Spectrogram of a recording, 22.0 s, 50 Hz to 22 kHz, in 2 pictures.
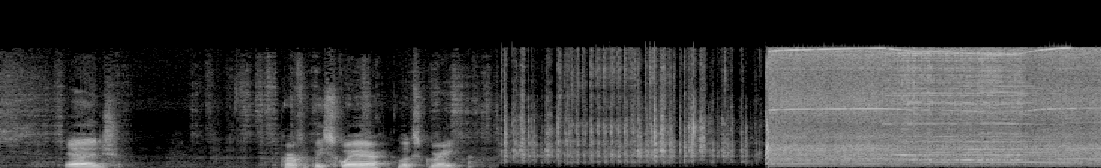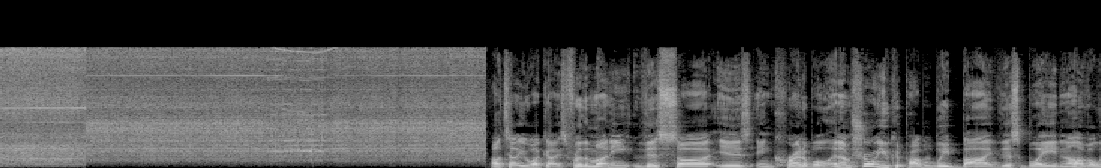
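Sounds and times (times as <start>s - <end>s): power tool running: 7.7s - 15.9s.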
